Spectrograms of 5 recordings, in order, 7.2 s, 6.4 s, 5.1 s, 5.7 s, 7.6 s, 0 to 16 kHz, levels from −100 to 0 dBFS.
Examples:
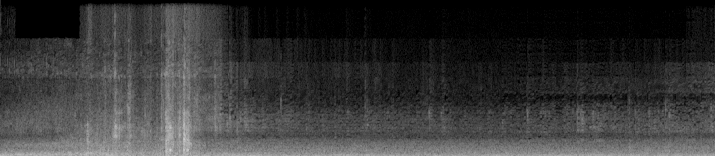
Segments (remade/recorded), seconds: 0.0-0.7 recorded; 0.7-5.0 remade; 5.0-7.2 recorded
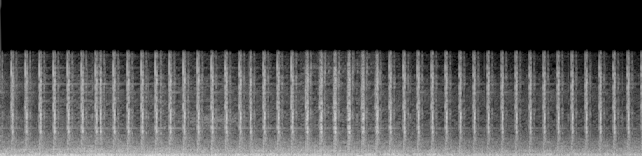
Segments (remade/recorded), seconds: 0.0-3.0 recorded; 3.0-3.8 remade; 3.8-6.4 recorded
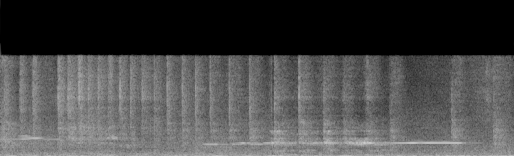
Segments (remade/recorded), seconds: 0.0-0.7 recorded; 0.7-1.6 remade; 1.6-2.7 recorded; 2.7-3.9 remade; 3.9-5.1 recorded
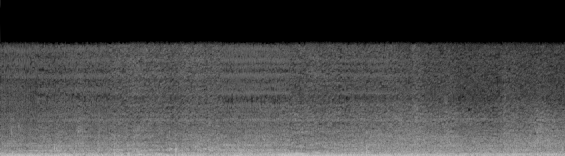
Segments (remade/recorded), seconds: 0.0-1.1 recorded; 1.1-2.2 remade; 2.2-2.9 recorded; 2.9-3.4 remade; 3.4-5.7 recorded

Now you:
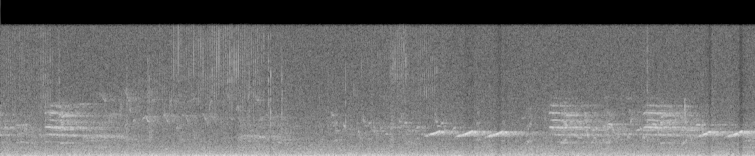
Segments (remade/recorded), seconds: 0.0-7.6 recorded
